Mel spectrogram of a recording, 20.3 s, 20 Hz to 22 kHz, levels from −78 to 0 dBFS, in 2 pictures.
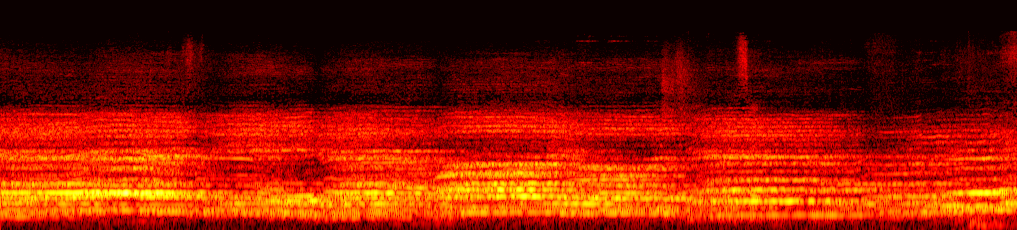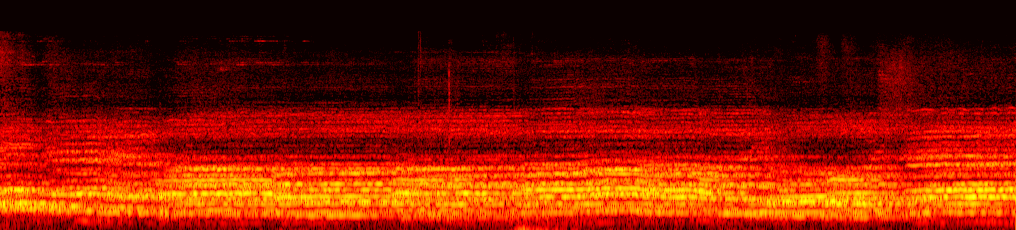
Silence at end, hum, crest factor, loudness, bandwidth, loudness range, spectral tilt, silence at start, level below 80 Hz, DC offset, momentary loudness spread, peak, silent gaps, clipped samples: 0 s; none; 18 dB; -23 LUFS; 13 kHz; 4 LU; -4.5 dB/octave; 0 s; -62 dBFS; under 0.1%; 8 LU; -6 dBFS; none; under 0.1%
